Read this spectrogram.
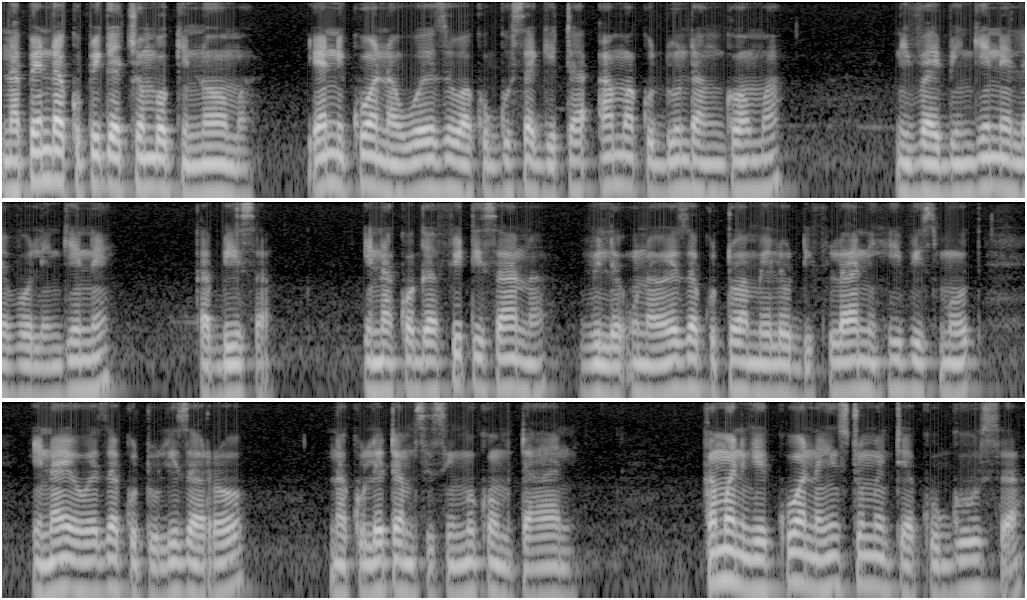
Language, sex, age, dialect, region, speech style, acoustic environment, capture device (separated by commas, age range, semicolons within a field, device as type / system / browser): Swahili, male, 25-34, Kenya - Nairobi Sheng-influenced, Kenya, nervous; tired, nature, mobile / Linux / Chrome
